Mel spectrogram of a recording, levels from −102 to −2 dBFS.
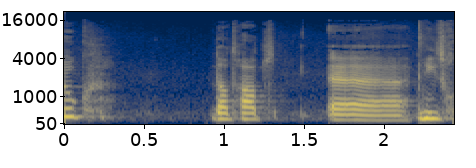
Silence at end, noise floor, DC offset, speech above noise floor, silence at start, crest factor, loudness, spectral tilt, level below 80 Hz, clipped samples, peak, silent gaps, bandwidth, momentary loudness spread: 0 s; -65 dBFS; under 0.1%; 43 dB; 0 s; 18 dB; -23 LUFS; -5.5 dB/octave; -78 dBFS; under 0.1%; -6 dBFS; none; 15 kHz; 7 LU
